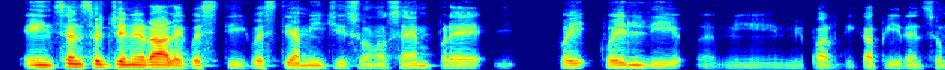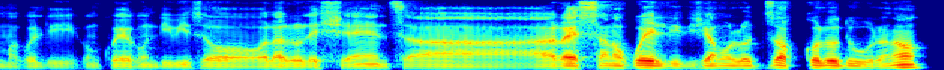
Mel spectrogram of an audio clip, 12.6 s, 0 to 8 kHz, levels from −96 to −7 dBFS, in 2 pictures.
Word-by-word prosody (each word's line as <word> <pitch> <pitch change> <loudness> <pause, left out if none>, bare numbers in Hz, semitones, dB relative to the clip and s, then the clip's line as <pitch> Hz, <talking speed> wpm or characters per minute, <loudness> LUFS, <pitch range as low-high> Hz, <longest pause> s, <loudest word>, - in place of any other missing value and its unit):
E 105 - -4
in 110 - +4
senso 130 +2 +5
generale 115 -5 +7
questi 100 0 -8
questi 100 +2 -6
amici 100 -2 -5
sono 90 -1 -12
sempre, 95 -1 -8
mhmm, 90 0 -30 0.3
quei 100 -1 -5
quelli, 105 -3 -4
ehm, 85 -2 -19
mi 80 -1 -25
mi 80 0 -25
par 85 -3 -10
di 80 -1 -30
capire 85 -1 -11
insomma, 80 0 -16
quelli 75 -2 -15
con 75 -1 -21
cui 80 - -8
hai 80 - -5
condiviso 80 0 -8
l'adolescenza. 80 0 -5
Restano 95 0 +3
quelli 90 -3 +5
diciamo 95 +2 -3
lo 95 0 -2
zoccolo 100 -1 +3
duro, 90 -2 -4
no? 120 +2 +3
90 Hz, 150 wpm, -26 LUFS, 80-100 Hz, 0.3 s, generale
